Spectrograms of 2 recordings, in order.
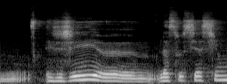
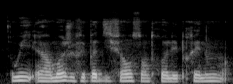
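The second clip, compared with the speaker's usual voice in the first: ordinary talk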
